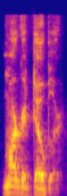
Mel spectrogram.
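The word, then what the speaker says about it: Margaret H'Doubler: How do you pronounce her name? Margaret H. Dubler? Mark Margaret Dobler.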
